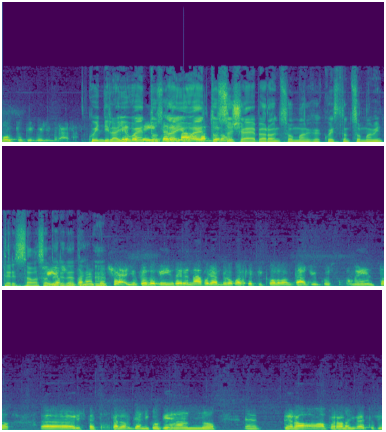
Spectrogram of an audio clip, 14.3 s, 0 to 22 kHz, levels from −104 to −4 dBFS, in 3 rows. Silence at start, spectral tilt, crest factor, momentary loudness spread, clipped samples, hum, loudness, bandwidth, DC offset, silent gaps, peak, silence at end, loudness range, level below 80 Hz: 0 s; -5.5 dB/octave; 16 dB; 14 LU; under 0.1%; none; -17 LUFS; 12 kHz; under 0.1%; none; 0 dBFS; 0 s; 3 LU; -38 dBFS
